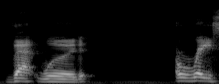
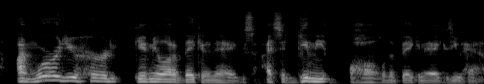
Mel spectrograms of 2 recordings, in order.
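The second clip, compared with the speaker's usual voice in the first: low, deadpan, imitated voice. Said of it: "I feel like Ron Swanson here".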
